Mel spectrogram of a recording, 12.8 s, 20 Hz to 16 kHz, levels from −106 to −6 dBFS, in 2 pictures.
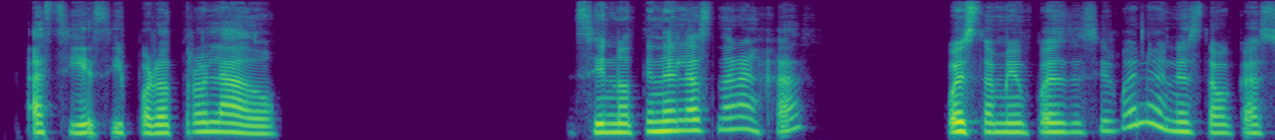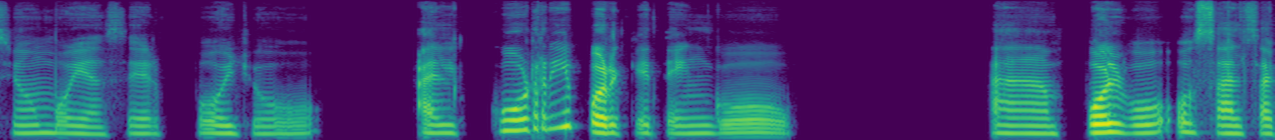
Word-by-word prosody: Así 220 -1 -2
es, 215 - -7
y 220 - -5
por 210 0 -3
otro 220 +3 -1
lado. 210 -6 0 1.5
Sí 225 +2 0
no 225 -1 +1
tienes 255 +2 +2
las 275 +1 -1
naranjas, 300 +1 -6 0.7
pues 250 -1 +6
también 235 -1 -2
puedes 235 +1 -1
decir, 230 +3 -11
bueno, 410 +5 -5
en 260 - -3
esta 215 -3 -3
ocasión 210 0 -7
voy 200 -2 -4
a 185 - -6
hacer 195 +2 -10 0.2
pollo 100 - -7 0.5
al 210 0 -2 0.2
curry 320 +7 +3
porque 210 - +5
tengo, 115 - -5 1.0
am, 200 -1 -2
polvo 220 -1 +8
o 235 - -2
salsa 200 -2 -1
215 Hz, 145 wpm, -25 LUFS, 200-240 Hz, 1.5 s, polvo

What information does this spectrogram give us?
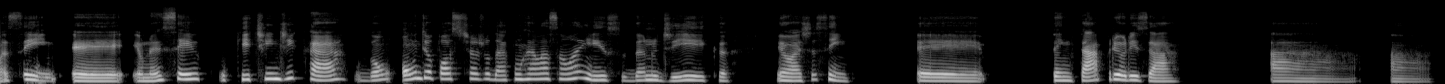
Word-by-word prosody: assim, 190 -3 +1 0.2
eh, 150 -2 +4
eu 160 - -1
nem 160 +4 +2
sei 240 +3 +4
o 250 - -4 0.2
o 205 - -6
que 225 +3 -2
te 230 +4 -4
indicar, 245 -4 +2
bom, 200 +8 -3
onde 265 +7 +3
eu 295 - +1
posso 255 -1 -1
te 260 - -8
ajudar 240 -4 -4
com 240 +3 -2
relação 245 +1 -1
a 290 +2 -2
isso, 200 -7 -1
dando 190 +4 -1
dica. 180 0 -2 0.4
Eu 185 - +2
acho 170 +6 -3
assim, 215 -9 -3 0.7
eh, 160 -3 +2 0.7
tentar 180 +1 +1
priorizar, 185 - +2 0.9
a 135 -4 -9 0.3
a 130 -2 -13
190 Hz, 125 wpm, -21 LUFS, 160-235 Hz, 0.9 s, eh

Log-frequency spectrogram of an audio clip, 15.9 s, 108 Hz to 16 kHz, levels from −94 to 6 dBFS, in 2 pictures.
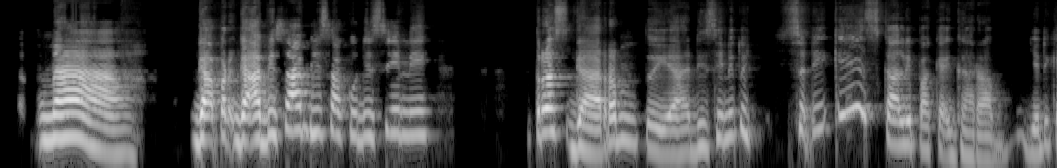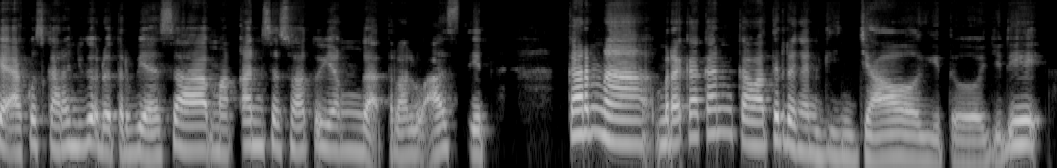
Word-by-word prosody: E 250 - -13
nah, 210 - +8 0.4
gak 265 -1 +9
per 285 - +2
gak 255 - +9
habis-habis 315 +2 +3
aku 290 -1 -3
di 275 +1 -5
sini. 295 0 -6 0.8
Terus 320 -1 +5
garam 220 +6 +2
tuh 205 -5 -9
ya 170 -1 -4
di 205 +4 -9
sini 270 +5 -7
tuh 310 - -6 0.2
sedikit 330 -2 -5
sekali 225 -2 -2
pakai 190 -6 -9
garam, 150 -2 -10
jadi 195 -4 -11
kayak - - -3
aku 230 - -6
sekarang 210 -2 -8
juga 240 -1 -4
udah 180 - -4
terbiasa 175 +4 -4
makan 190 +5 -8
sesuatu 200 -3 -9
yang 190 -1 -10
nggak 180 - -7
terlalu 160 +1 -9
asin, 170 -3 -8 0.6
karena 265 -7 0
mereka 230 +5 -3
kan 315 +1 -6
khawatir 220 +1 -3
dengan 185 -5 -6
ginjal 150 -2 -6
gitu. 125 -2 -10
Jadi, 220 +11 -5
215 Hz, 155 wpm, -20 LUFS, 175-270 Hz, 0.8 s, gak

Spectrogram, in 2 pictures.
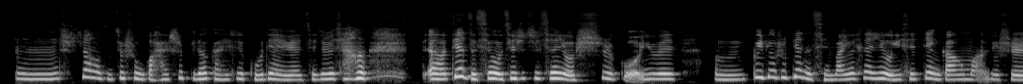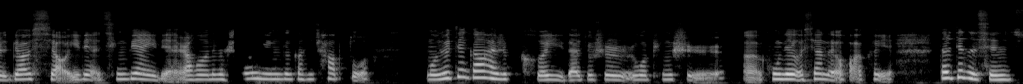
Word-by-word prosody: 嗯， 245 0 0
是 270 0 -16
这 345 - 0
样 305 -4 +1
子， 245 - -7
就 280 +4 -1
是 275 -1 -2
我 235 -2 0
还 230 +2 -4
是 295 +6 -4
比 285 -3 -9
较 255 +1 +5
感 250 -3 -3
兴 225 - -4
趣 255 +1 -1
古 240 -3 -2
典 235 -3 +2
乐 215 0 0
器。 225 +2 -5
就 245 - +2
是 255 - +5
像， 255 +2 +4 0.6
呃， 245 0 +6
电 360 +5 +6
子 245 - +4
琴， 260 +3 +6
我 250 - +9
其 275 +3 +3
实 275 0 0
之 275 0 -2
前 275 +1 +5
有 225 -5 +5
试 210 +6 -3
过， 470 - +1
因 245 +1 0
为， 245 0 +4 0.3
嗯， 220 0 -3
不 325 - +1
一 - - +7
定 325 +1 -1
是 315 0 0
电 340 +2 -1
子 255 - +3
琴 235 -3 -4
吧， 220 0 -2
因 235 - +1
为 255 - +3
现 255 - -14
在 290 -2 +2
也 270 - +3
有 250 -4 +6
一 220 - -2
些 235 +3 -2
电 250 +1 0
钢 225 0 -1
嘛， 225 +3 -6
就 230 -3 -6
是 215 -2 -1
比 210 - -15
较 235 +1 +2
小 235 -1 -3
一 - - -3
点， 230 -1 -3
轻 245 0 -5
便 250 -3 +1
一 205 - -2
点， - - -4
然 215 - -1
后 225 0 -2
那 230 - -3
个 230 - -1
声 260 +5 -4
音 245 -1 -1
跟 245 -1 -2
钢 240 -1 -5
琴 235 - -7
差 250 +1 -5
不 245 - -17
多。 - - -5 0.5
我 225 0 +1
觉 - - +3
得 275 - +4
电 340 +4 -2
钢 310 0 +3
还 270 -2 +4
是 240 - +1
可 295 -9 -4
以 210 -2 -2
的， 200 +2 -1
就 220 0 -6
是 220 - -3
如 - - -4
果 215 0 -1
平 225 +1 -7
时， 425 - -7 0.2
呃， - - -5
空 245 -1 +1
间 240 - +8
有 205 - +3
限 245 +4 -2
的 195 - 0
话 - - -7
可 - - -6
以。 - - -5 0.4
但 290 - +5
是 280 - -2
电 325 -1 +1
子 260 -4 +4
琴， 220 -2 +1
245 Hz, 320 characters per minute, -23 LUFS, 225-270 Hz, 0.6 s, 我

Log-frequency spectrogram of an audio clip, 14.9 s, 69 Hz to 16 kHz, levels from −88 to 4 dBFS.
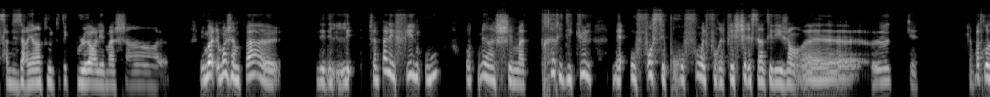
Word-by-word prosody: ça 170 - -3
disait 150 -3 0
rien, 155 +3 +2
tout 170 - -3
toutes 175 - -21
les 180 - -6
couleurs, 155 -1 +5
les 145 -1 -3
machins, 145 0 -3
heu. 140 - -10 0.6
Et 180 - -2
moi 240 +5 +9
et - - +4
moi, 260 - +5
j'aime 210 -7 +4
pas, 225 +2 +3
heu, 155 -2 +1 0.6
les 165 -1 -1
d 170 - -4
les 165 - -3 0.2
j'aime 190 -2 -3
pas 305 - +4
les 255 -6 +4
films 235 -2 0
où 220 +9 -2 0.4
on 180 - -4
te 175 - -20
met 225 +3 -1
un 190 -4 +2
schéma 155 -3 +2 0.2
très 270 - -1
ridicule, 210 +1 -1 0.3
mais 180 -2 -1
au 200 - +1
fond 245 +7 +1
c'est 200 -6 +1
profond 205 +4 -2
et 190 - +4
faut 185 - -6
réfléchir 185 +3 +1
et - - +2
c'est 175 - 0
intelligent. 155 -3 0
Ouais, - - -3 1.0
heu, 170 +1 -3
OK. 170 - -17 0.8
J'aime - - -16
pas 210 - +1
trop 210 0 +5
180 Hz, 200 wpm, -27 LUFS, 155-215 Hz, 1.0 s, moi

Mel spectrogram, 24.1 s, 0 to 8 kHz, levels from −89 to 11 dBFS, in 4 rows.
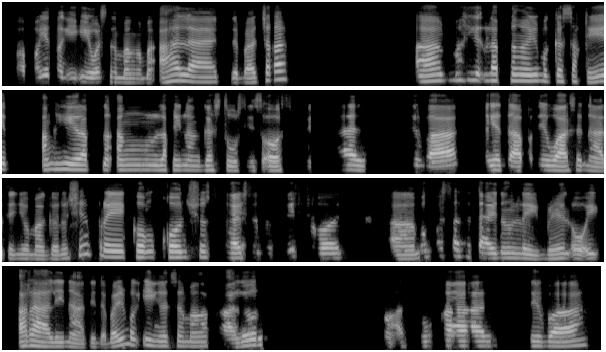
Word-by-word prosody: papayat 200 - -5
pag-iiwas 165 -1 -3
ng 165 -2 -7
mga 150 -1 -3
maalat 185 -5 +2
di 155 - -3
ba 155 0 +2
at 160 - -15
saka 260 +3 +4 1.3
Um, 200 +3 +5
mahirap 225 -2 0
na 215 -1 +1
ngayon 205 +1 +1
magkasakit, 190 -1 -2 0.3
ang 175 - +3
hirap 185 -2 +4
na 180 - -3
ang 175 0 -1
laki 170 0 0
ng 165 -2 -4
gastusin 155 -2 -5
sa - - -5
ospital 170 +1 -1 0.5
di 175 - -10
ba? 155 +2 +8 0.3
Kaya 170 +1 +3
dapat 150 0 +3
iwasan 165 +1 +4
natin 145 0 -2
yung 150 -1 -5
mga 140 0 -3
ganun. 155 +4 -7
Siyempre 210 -10 +1
kung 195 -1 +1
conscious 195 0 +1 0.2
tayo 170 -1 +4
sa - - -14
nutrisyon, 405 - -3 0.5
ah, 140 0 +1
magbasa 230 +4 -8
na 200 - -19
tayo 170 -2 +3
ng 175 0 -2
label 145 +1 -1
o 150 - +2
i-aralin 160 -2 +1
natin 140 0 -4
di - - -7
ba 150 - +3
yung 215 +2 -1
mag-ingat 175 -5 -2
sa 170 - -5
mga 160 0 -2
calorie 170 +9 +1 1.2
mga - - -6
asukal 175 0 +1 0.4
di 170 -1 -3
ba? 165 +5 +4
170 Hz, 145 wpm, -24 LUFS, 155-195 Hz, 1.3 s, ba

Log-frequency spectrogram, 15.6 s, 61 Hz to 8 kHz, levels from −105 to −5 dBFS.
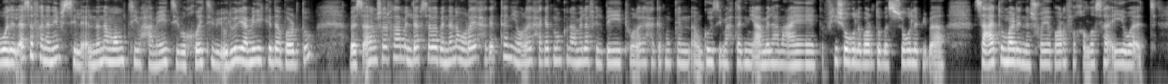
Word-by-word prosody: هو 230 +1 +6
للأسف 280 +7 +3
أنا 240 -3 +2
نِفْسي، 260 -2 +3
لأن 200 0 -1
أنا 235 +3 +1
مامتي 230 -1 +1
وحماتي 205 +1 -3
واخواتي 210 +4 0
بيقولوا 200 +3 +2
لي 245 0 +6
اعملي 235 +2 +3
كده 240 -1 +1
برضو، 205 +7 0 0.5
بس 195 +1 +5
أنا 235 - +2
مش 255 +2 -3
عارفة 265 +1 -2
أعمل 270 -3 -1
ده 250 - +3
بسبب 260 -1 +1
إن 225 - -1
أنا 250 +3 -2
ورايا 245 +2 +1
حاجات 270 - -6
تانية، 280 -6 -3
ورايا 235 - -2
حاجات 235 +1 -4
ممكن 240 0 -6
أعملها 230 +1 -1
في 235 0 -12
البيت، 215 0 -3
ورايا 215 - -3
حاجات 215 0 -9
ممكن 210 -1 -5
أو - - -4
جوزي 220 0 -2
محتاجني 210 0 -4
أعملها 205 +1 0
معاه 200 0 -1
ك 200 - -16
في 235 - -8
شغل 220 -3 +4
برضو، 205 0 +1
بس 195 -1 +3
شغل 215 0 +1
بيبقى 205 0 -4 0.4
ساعاته 220 +3 +4
مرنه 225 -3 +3
شوية، 205 +1 -2
باعرف 205 +1 -3
أخلّصها 205 +1 -3
أي 210 0 0
وقت، 200 0 -1
220 Hz, 210 wpm, -22 LUFS, 205-240 Hz, 0.5 s, هو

